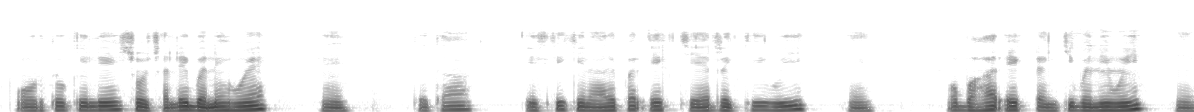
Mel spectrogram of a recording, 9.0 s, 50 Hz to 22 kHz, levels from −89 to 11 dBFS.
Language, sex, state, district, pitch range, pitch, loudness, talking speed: Hindi, male, Uttarakhand, Tehri Garhwal, 115-135 Hz, 120 Hz, -25 LUFS, 155 wpm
